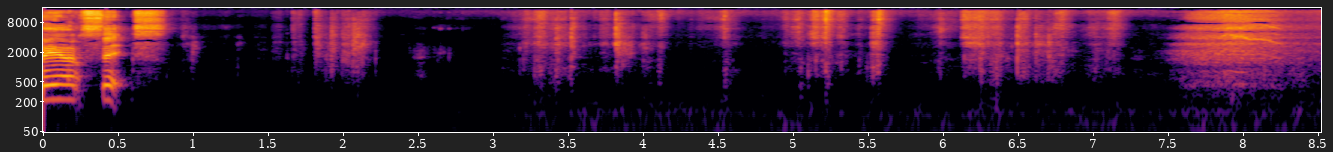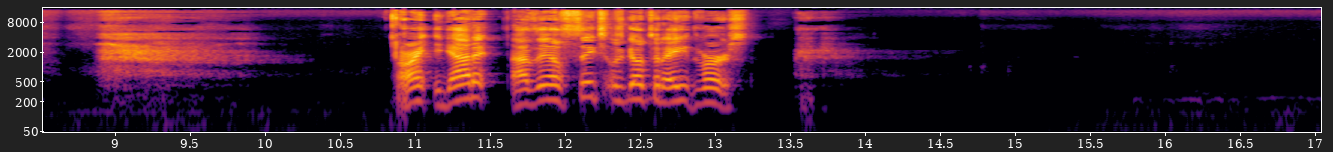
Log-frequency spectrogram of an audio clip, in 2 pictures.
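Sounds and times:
thin pages rustling: 0.8 - 7.3.

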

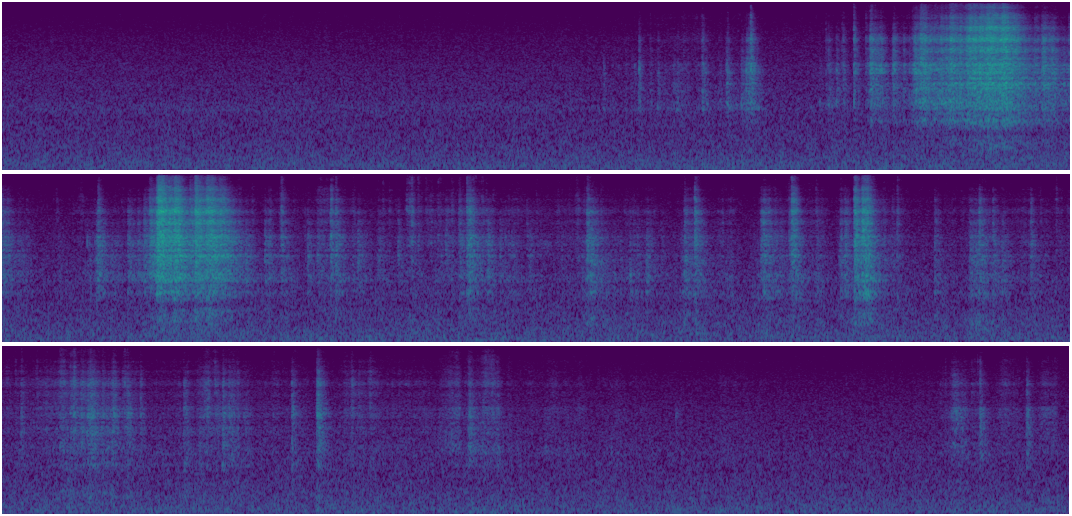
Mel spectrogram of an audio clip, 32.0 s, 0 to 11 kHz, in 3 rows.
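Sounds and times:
sheet metal rattling and crinkling: 6.0 - 27.2, 30.7 - 32.0.

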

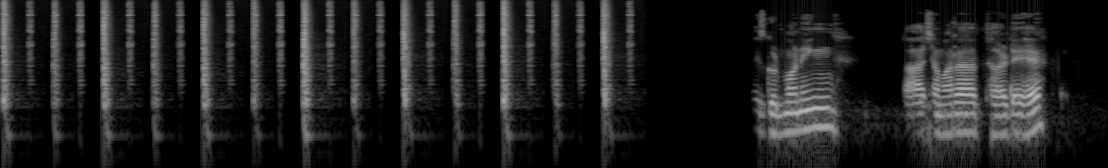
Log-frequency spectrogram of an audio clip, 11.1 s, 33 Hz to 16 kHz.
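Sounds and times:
clock ticking: 0.0 - 6.5.

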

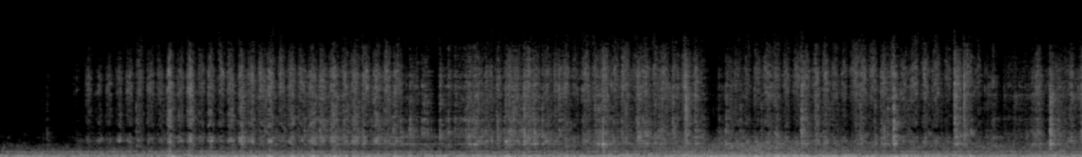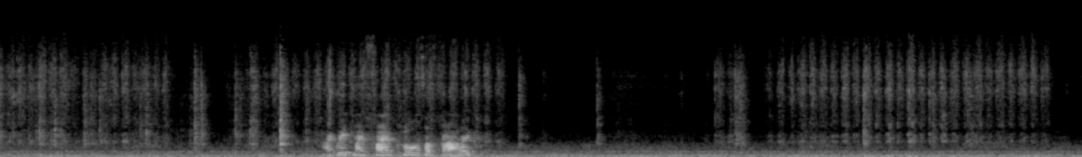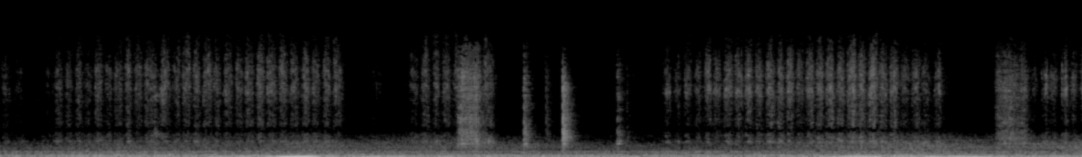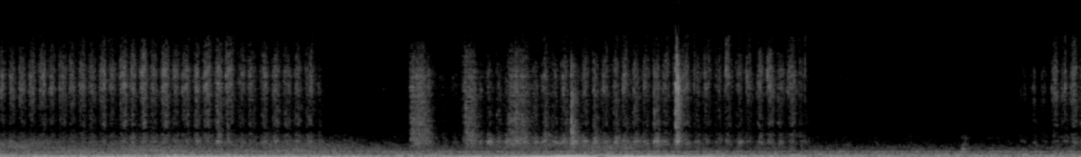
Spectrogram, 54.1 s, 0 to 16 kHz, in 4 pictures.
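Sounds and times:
garlic scraping on grater: 1.2 - 20.0.

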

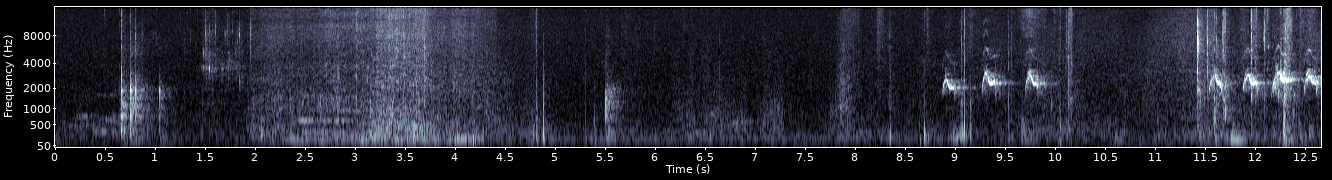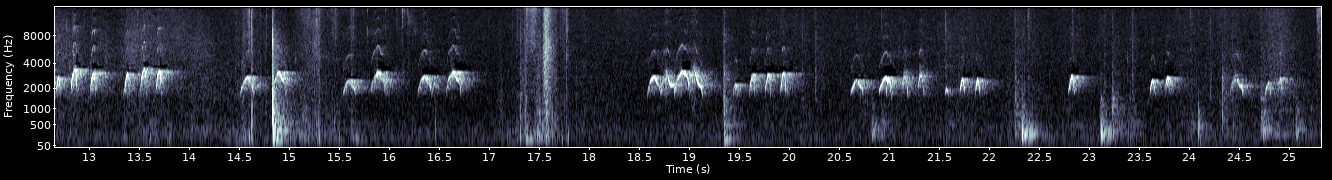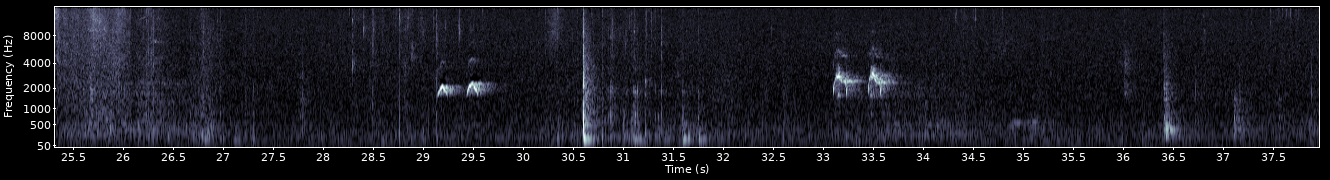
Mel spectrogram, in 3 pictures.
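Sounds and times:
duckling peeping: 8.7 - 10.2, 11.4 - 17.0, 18.5 - 25.3, 29.0 - 29.8, 33.0 - 33.9.

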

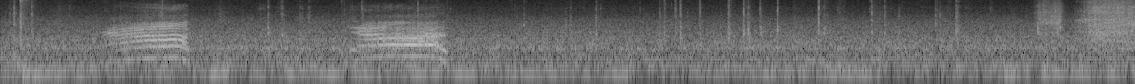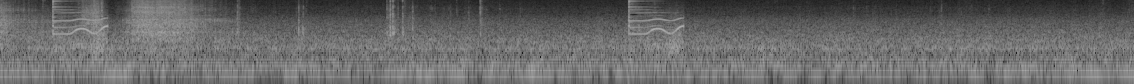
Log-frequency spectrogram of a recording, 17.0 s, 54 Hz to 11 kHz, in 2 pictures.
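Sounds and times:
plastic toy car clicks: 4.9 - 7.2
wobbling electronic tone: 8.9 - 9.4, 13.2 - 13.7.

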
